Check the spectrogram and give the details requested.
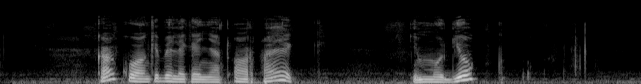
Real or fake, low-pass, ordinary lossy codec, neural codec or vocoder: real; 9.9 kHz; none; none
